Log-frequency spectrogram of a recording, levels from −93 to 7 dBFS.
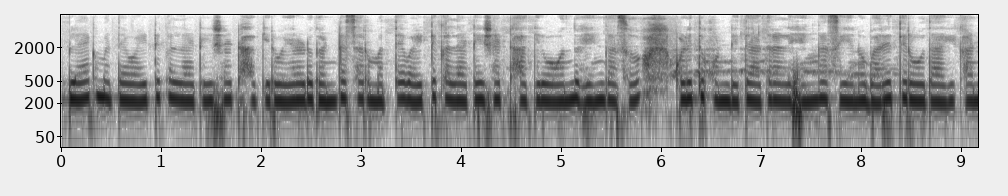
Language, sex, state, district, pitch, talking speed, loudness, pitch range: Kannada, male, Karnataka, Mysore, 225 Hz, 155 wpm, -13 LUFS, 220-235 Hz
